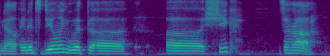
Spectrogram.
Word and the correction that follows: Sheikh Jarrah: So it's a neighborhood occupied in East Jerusalem called Sheikh Jarrah, right?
